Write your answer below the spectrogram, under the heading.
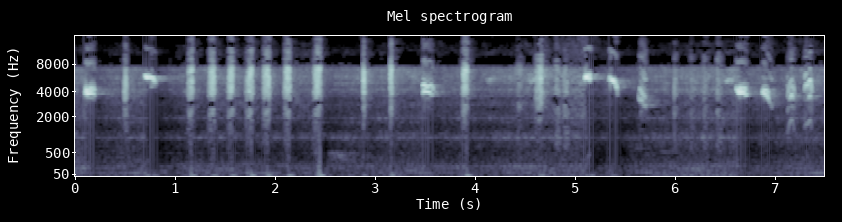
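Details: Kolibri ninja, the brown-throated sunbird, in lively rolling song. Quick regular bursts of shrill ticks alternate with thin, slurred squeaky whistles, the notes coming several per second with brief breaks.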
